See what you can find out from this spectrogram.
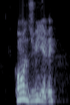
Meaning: first-person singular future of conduire
- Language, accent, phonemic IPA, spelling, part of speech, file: French, Canada, /kɔ̃.dɥi.ʁe/, conduirai, verb, LL-Q150 (fra)-conduirai.wav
